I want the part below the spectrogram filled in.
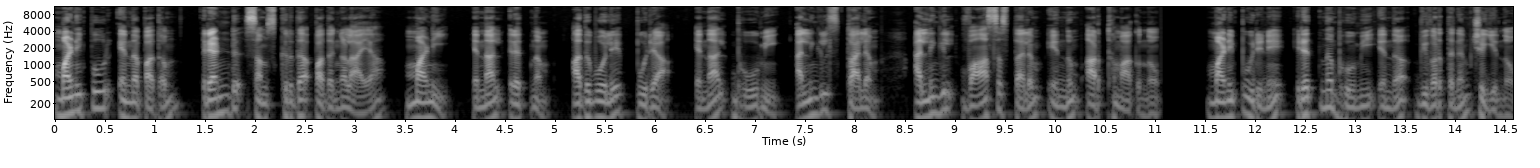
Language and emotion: Malayalam, neutral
